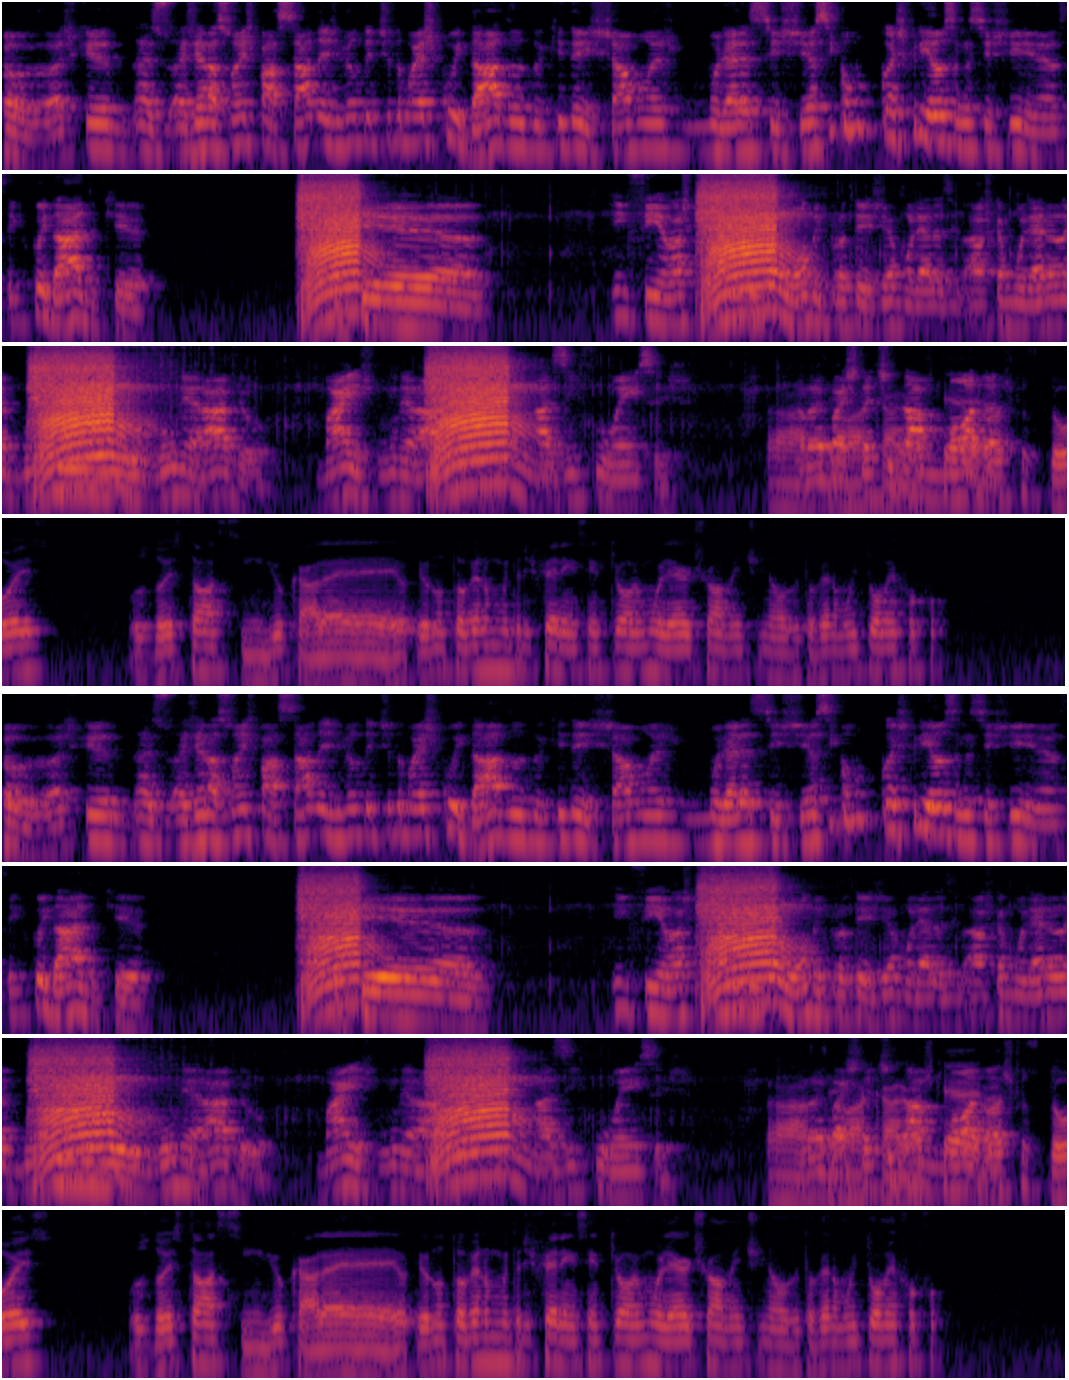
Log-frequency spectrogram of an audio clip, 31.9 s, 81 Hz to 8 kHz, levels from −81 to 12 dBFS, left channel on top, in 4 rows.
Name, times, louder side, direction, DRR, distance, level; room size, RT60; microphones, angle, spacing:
voice 1, 0.0-9.1 10.4-11.6 12.6-18.0 18.3-19.6 20.0-21.1 21.9-23.5, left 2 dB, 70° left, 2.2 m, -34 dB
sound 1, 10.2-10.9 13.2-14.0 16.2-17.1 19.1-20.0, left 4 dB, 25° left, 0.5 m, -22 dB
voice 2, 21.7-23.5 23.8-24.3 24.9-30.9, right 2 dB, 30° right, 0.6 m, -36 dB
11.0 x 9.4 x 2.3 m
head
